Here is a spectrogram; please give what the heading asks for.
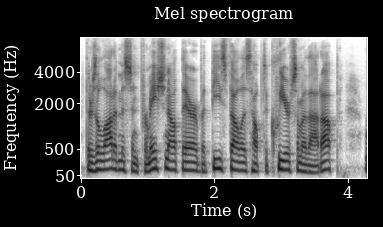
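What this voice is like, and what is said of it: Smooth, peppy plain American accent. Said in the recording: “has a very underrated voice. Smooth yet peppy ... I just have that plain old, American accent”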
